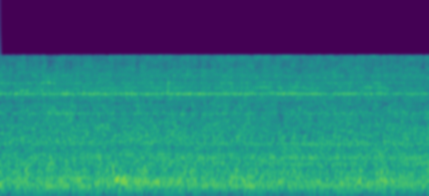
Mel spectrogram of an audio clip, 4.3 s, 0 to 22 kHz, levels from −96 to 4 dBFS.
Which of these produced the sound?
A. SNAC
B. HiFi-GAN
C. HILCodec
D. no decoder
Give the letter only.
B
